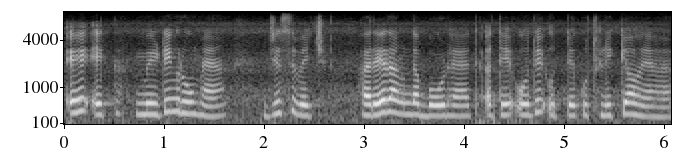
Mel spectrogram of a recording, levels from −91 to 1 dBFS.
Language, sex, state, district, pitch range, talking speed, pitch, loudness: Punjabi, female, Punjab, Fazilka, 235-285 Hz, 185 wpm, 255 Hz, -18 LUFS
